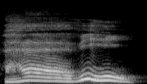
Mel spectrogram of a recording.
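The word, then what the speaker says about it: هذه: En arabe, on va dire "ha zi hi". Encore une fois, vous constatez qu'entre le ha et le dhel, nous n'avons pas de prolongement de alif.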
